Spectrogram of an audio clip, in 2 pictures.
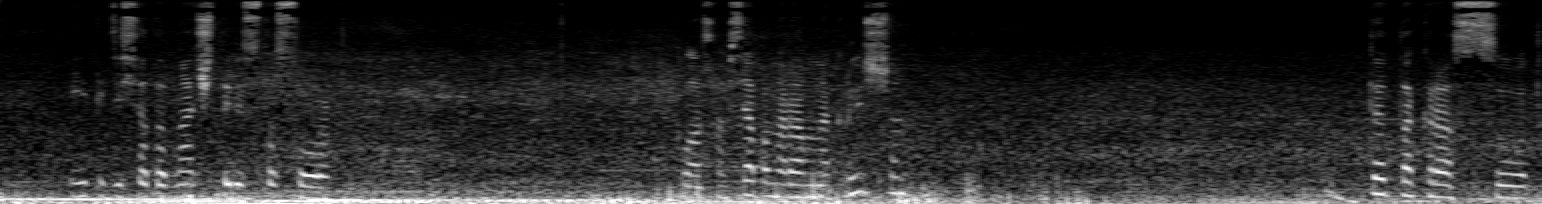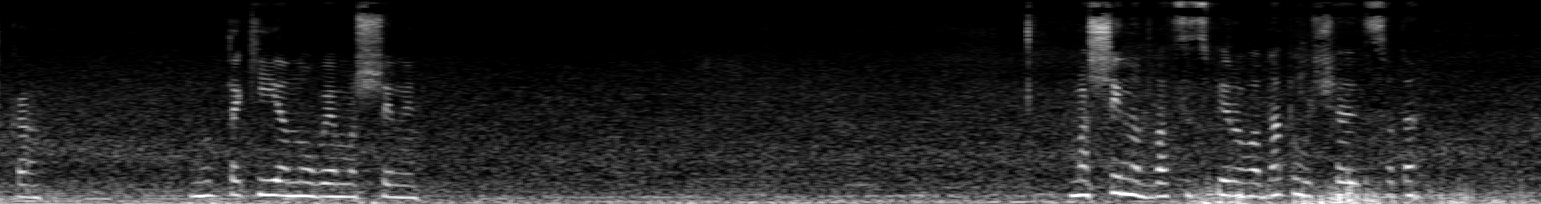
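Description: A woman talks calmly close to the microphone.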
